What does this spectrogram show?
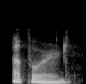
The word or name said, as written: upward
